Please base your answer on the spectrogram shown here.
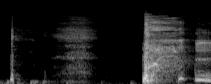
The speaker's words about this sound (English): The message I have for today is if you don't like coughing, I would skip the pneumonia when that opportunity comes around.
